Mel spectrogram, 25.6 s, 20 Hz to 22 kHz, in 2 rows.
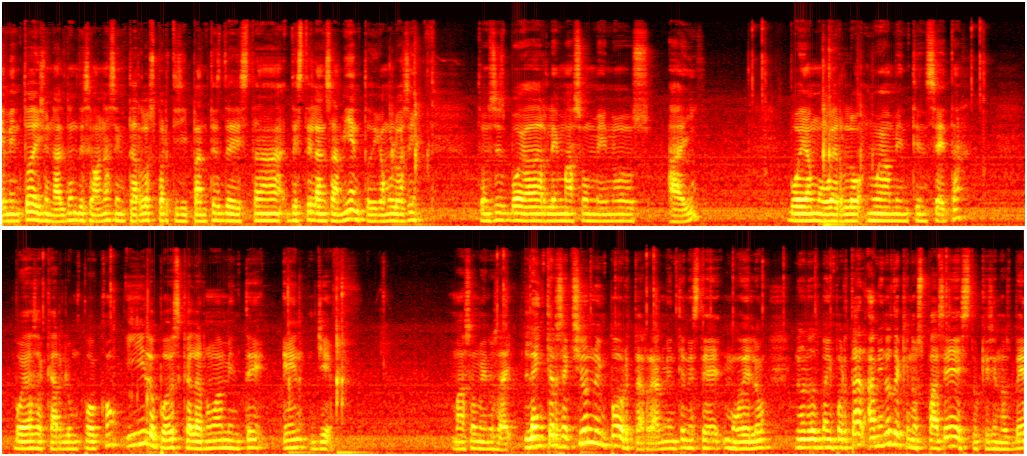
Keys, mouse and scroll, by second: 4.9 s, 10.3 g, 13.3 click, 16.4 s, 19.4 middle click, 20.1-20.4 middle drag, 20.8 drag, 21.2 middle click, 21.6 middle click, 22.0 scroll down 1, 22.3 middle click, 22.6 scroll up 1, 22.9-23.3 shift+middle drag, 23.4 scroll up 1, 24.4 drag.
